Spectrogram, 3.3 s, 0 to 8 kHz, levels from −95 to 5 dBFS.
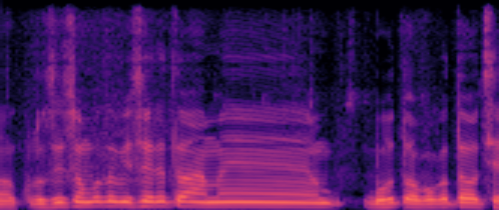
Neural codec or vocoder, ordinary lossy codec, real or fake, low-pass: none; none; real; none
